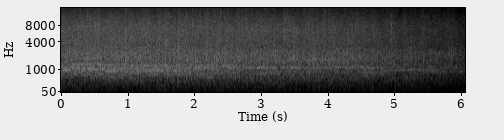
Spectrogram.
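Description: Hall full of schoolchildren applauding at the end of a presentation, the clapping loudest at first and fading away toward the end.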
